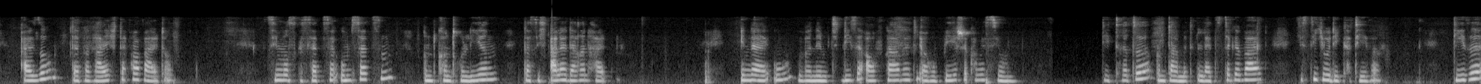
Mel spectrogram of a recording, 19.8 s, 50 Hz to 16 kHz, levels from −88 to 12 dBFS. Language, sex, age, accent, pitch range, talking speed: German, female, 20-39, German, 205-240 Hz, 105 wpm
